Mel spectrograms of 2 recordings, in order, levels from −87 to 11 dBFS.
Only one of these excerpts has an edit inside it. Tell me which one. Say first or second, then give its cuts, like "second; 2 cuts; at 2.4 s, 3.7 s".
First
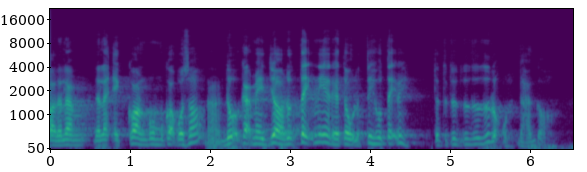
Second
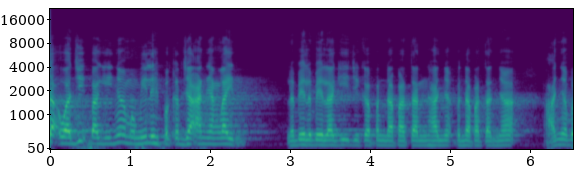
first; 2 cuts; at 2.0 s, 4.6 s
